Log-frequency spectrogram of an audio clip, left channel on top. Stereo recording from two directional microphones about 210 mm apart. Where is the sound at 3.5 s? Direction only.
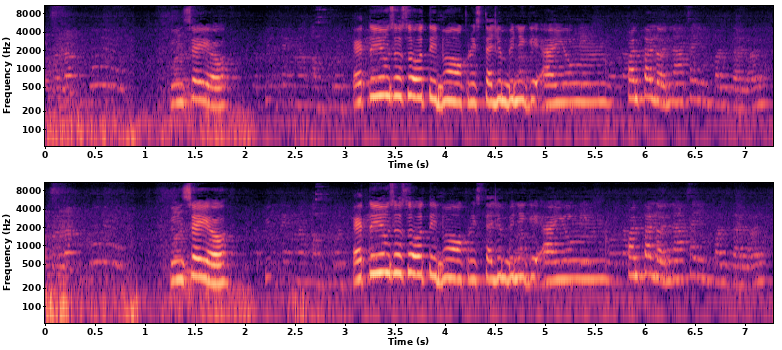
10° left (ahead or behind); by 5.1 s 25° left (ahead or behind).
